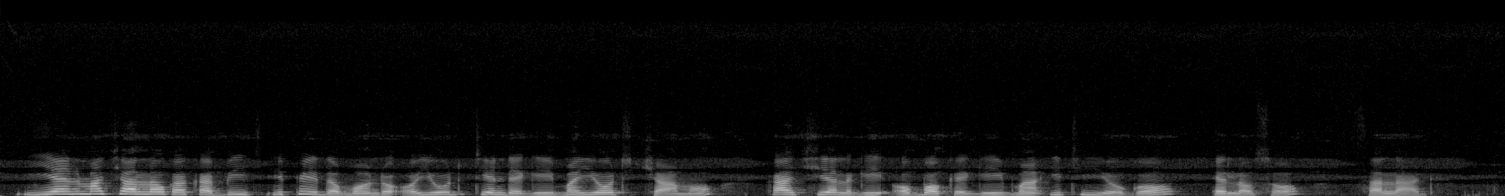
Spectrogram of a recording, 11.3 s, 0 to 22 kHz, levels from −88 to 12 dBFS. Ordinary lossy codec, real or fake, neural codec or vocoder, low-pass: none; real; none; 19.8 kHz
